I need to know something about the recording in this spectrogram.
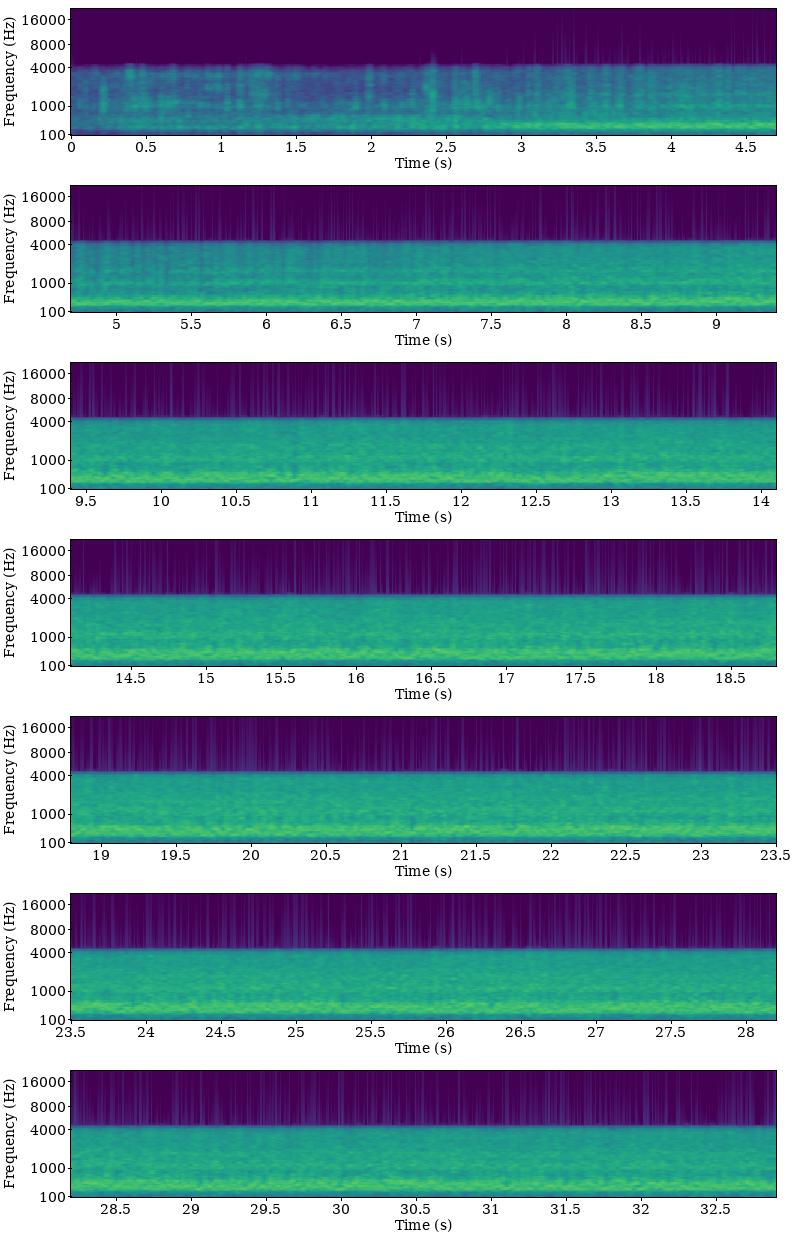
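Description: Skateboard wheels rolling fast on rough asphalt downhill: a loud, steady rumble that grows over the first three or four seconds as the board picks up speed, then holds.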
